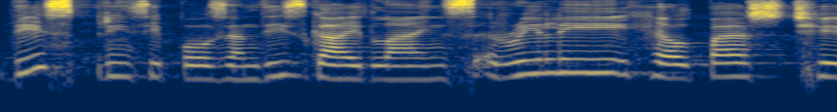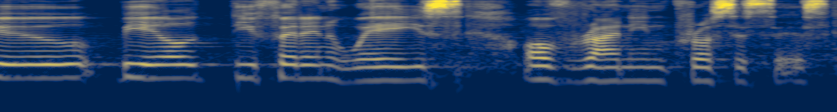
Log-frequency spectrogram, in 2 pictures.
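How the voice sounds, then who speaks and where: A woman speaking on a conference panel in a measured, deliberate way with many fillers and restarts. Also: medium pitch, a little mellow. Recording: reverberant conference hall.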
